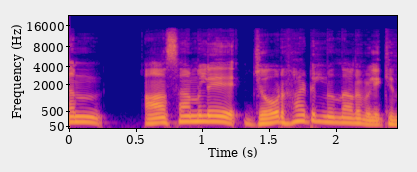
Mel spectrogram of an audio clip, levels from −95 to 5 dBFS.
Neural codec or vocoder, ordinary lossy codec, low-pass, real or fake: codec, 44.1 kHz, 3.4 kbps, Pupu-Codec; none; 14.4 kHz; fake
